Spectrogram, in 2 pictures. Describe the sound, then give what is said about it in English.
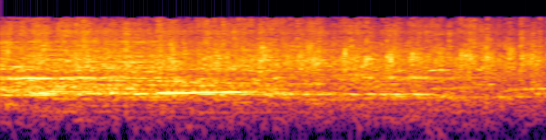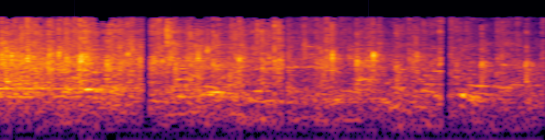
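A church audience claps for those who stood up, loudly in a dense, sustained burst of applause that holds steady for several seconds, then gradually thins and softens toward the end, with a few murmuring voices underneath. “Clap for those who got up.”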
